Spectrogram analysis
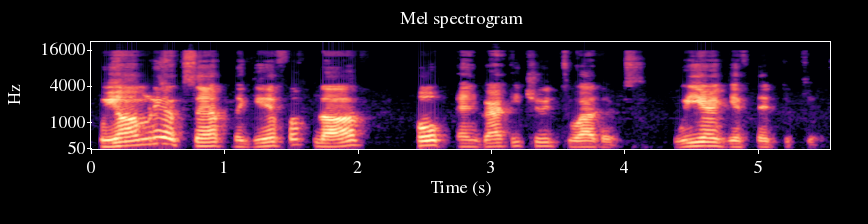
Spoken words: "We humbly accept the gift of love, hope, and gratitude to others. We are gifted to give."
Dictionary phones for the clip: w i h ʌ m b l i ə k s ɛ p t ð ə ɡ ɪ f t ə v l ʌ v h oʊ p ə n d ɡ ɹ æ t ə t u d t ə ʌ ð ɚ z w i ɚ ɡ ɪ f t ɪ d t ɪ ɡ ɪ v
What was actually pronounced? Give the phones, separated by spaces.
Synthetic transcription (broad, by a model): w i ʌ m l i ə k s ɛ p t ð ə ɡ ɪ f t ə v l ʌ v h oʊ p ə n ɡ ɹ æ t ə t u d t ə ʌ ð ɚ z w i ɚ ɡ ɪ f t ɪ d t ɪ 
